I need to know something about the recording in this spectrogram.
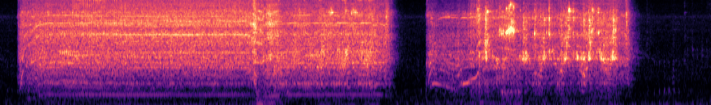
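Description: A cordless drill whirs loudly as it bores into wood.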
